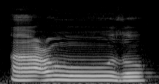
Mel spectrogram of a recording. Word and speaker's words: أعوذ: أعوذ برب الناس قل এটা হলো কুল, এটা আউযু, এটা বিরাব্বিন নাস। বানান করলে কফ লাম পেশ কুল, আউযু, হামজা জবর আ, আইন ওয়াও পেশ উ, আউ, জাল পেশ যু, আউযু।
